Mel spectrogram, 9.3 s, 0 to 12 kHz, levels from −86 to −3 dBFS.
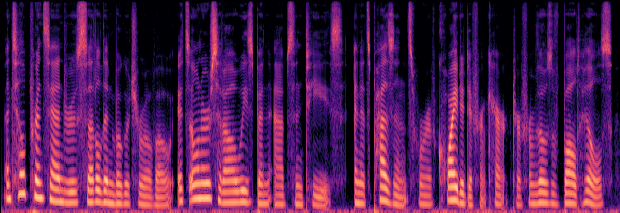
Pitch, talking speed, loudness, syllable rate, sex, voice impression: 170 Hz, 170 wpm, -20 LUFS, 5.2 syllables/s, female, very feminine, very adult-like, middle-aged, thin, slightly tensed, slightly weak, bright, soft, clear, fluent, cute, very intellectual, very refreshing, sincere, very calm, friendly, reassuring, unique, very elegant, sweet, slightly lively, kind, slightly modest, light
